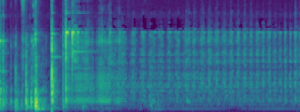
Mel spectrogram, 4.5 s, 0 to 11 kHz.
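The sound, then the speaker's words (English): A bottle of Five Points Brewing Company's Railway Porter, a 4.8% black porter, is opened with a burst of sharp glassy clinks and clicks, then a soft, steady, rhythmic fizzing pours on for several seconds. No one speaks. “Let's get it open.”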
